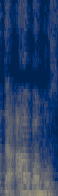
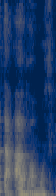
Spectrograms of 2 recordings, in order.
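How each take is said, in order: First: Ta abamos with the first A of abamos held long and stressed. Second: Ta abamos again with the first A of abamos lengthened; stressed first A. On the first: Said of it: "l'accent qu'on fout le premier A". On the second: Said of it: "le premier A". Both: Shown as a demonstration.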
